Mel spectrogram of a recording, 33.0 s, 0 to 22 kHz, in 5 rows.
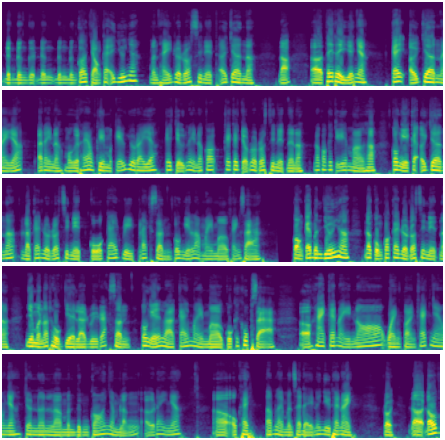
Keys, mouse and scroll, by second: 0.3 Delete, 0.3 click, 2.6-33.0 drag.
